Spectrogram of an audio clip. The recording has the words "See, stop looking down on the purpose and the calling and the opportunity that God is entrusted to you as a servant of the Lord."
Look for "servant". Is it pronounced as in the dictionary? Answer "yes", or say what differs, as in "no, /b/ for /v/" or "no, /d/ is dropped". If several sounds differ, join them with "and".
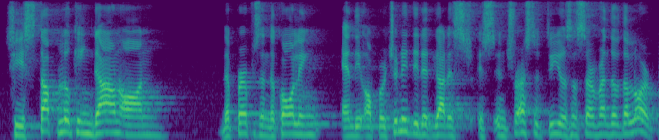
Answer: yes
